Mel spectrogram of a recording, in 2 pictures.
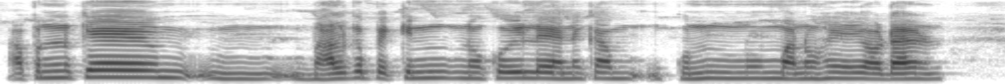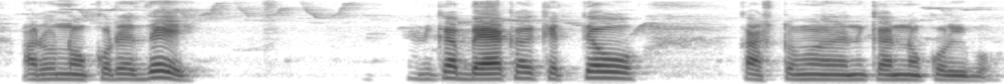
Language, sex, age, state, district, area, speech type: Assamese, female, 60+, Assam, Charaideo, urban, spontaneous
